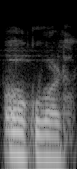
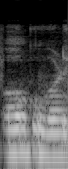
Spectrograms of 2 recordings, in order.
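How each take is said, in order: First: ऑकवर्ड said with a long "aa" at the start; wrong pronunciation. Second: ऑकवर्ड with a rounded "aw" at the start; correct pronunciation. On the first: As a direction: open the first vowel of ऑकवर्ड to "aak-". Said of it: "ऑकवर्ड नहीं बोलेंगे". (ऑकवर्ड को "आकवर्ड" बोलकर) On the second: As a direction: round the first vowel of ऑकवर्ड to "awk-". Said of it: "ऑकवर्ड ही बोलेंगे". (ऑकवर्ड को गोल "ऑ" से बोलकर) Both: Shown as a demonstration.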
